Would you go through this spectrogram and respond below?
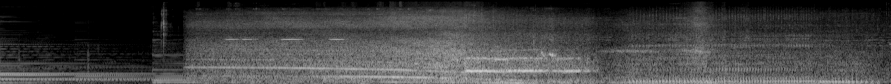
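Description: A new car accelerates away with a rising engine roar and squealing tires, its sound sweeping close and loud before easing off, with no voices.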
